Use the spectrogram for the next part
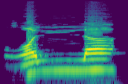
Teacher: غا کی آواز موٹی اور نرم ہوتی ہے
